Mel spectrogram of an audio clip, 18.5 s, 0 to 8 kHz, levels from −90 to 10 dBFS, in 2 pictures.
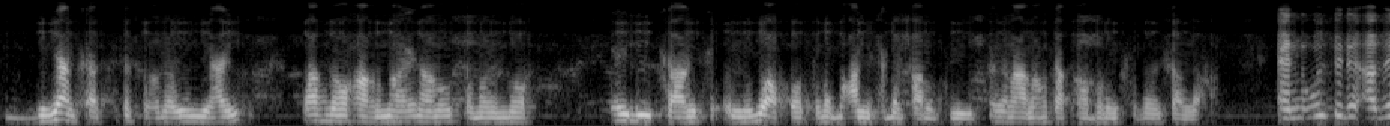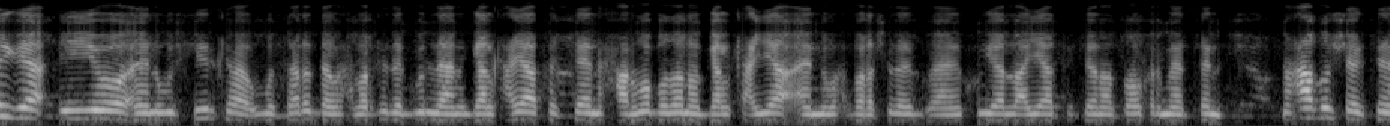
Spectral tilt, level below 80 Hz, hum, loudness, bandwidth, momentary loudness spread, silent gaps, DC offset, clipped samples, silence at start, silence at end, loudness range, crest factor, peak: -7.5 dB/octave; -64 dBFS; none; -25 LUFS; 7.2 kHz; 11 LU; none; under 0.1%; under 0.1%; 0.05 s; 0 s; 6 LU; 22 dB; -4 dBFS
